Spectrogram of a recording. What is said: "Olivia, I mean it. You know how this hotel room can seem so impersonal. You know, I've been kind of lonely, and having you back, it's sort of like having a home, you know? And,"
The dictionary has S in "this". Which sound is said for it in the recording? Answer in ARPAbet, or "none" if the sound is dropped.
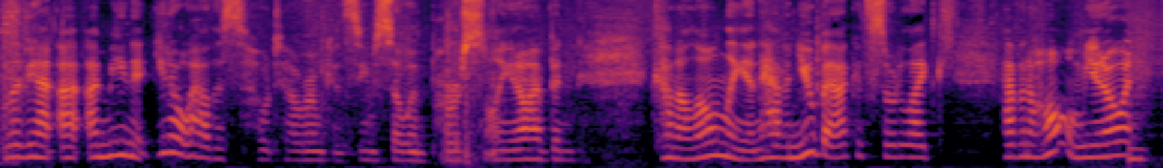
S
